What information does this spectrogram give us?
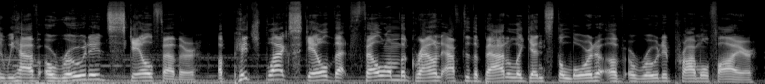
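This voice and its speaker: A man doing casual reaction commentary and reading game lore aloud, as an enthusiastic fan who uses slang. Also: fairly high pitch. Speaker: gaming reaction video creator.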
